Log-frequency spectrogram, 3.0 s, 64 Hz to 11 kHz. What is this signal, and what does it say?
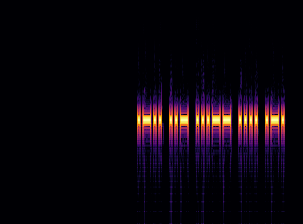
Morse code, heard as a keyed tone, about 46 wpm, 700 Hz. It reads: LU3HR
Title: DXCC-100 Call Signs - 5 Characters - 45wpm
